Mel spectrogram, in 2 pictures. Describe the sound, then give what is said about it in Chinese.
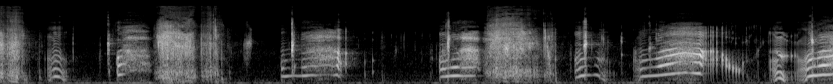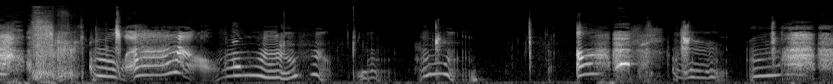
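Sticky saliva stirred in the mouth for ASMR, producing many wet clicks and smacks mixed with breathy voiced moans and gasps, arriving in irregular bursts with short quiet gaps. “我们一起来搅拌口水啊，好黏的口水啊，”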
